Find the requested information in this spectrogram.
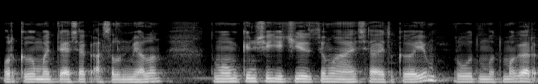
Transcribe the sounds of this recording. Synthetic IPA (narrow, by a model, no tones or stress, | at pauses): oɾkəːmɐt̪ʲːaːsʲɐkɐ̰sɐlnmʲaːlɐn | t̪ɐmumkinʃʰijit͡ʃiːzt̪imaːjsʲaːjt̪ɐkəːjimɾuːd̪mɨt̪mɐɡɐɾ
